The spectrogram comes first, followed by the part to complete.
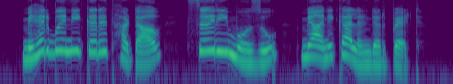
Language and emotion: Kashmiri, neutral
